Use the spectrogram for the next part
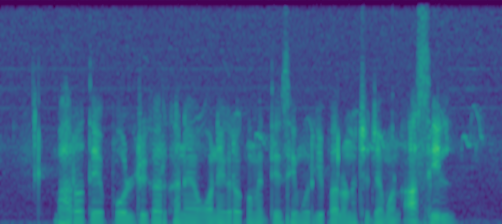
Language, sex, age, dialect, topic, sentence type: Bengali, male, 18-24, Western, agriculture, statement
